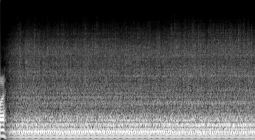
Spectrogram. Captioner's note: engine rumbling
